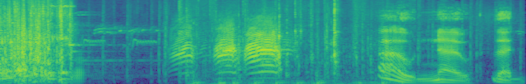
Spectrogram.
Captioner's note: quacking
